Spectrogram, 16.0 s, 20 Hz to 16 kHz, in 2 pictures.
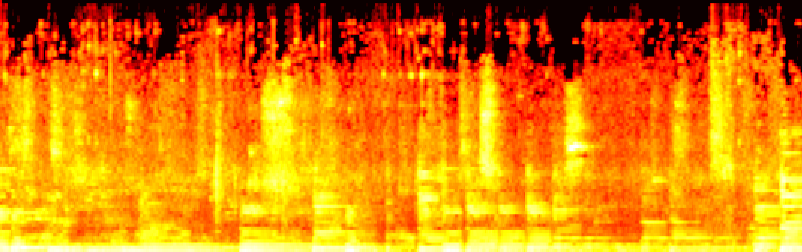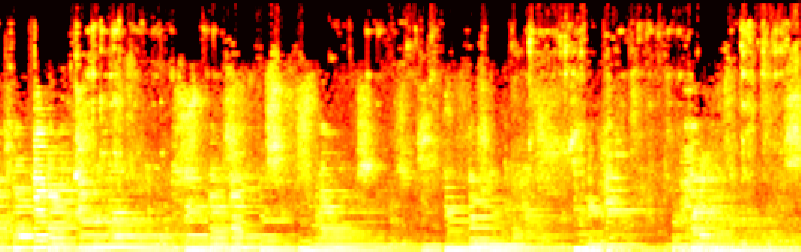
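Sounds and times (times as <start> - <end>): plucked guitar-like music: 0.0 - 16.0.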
